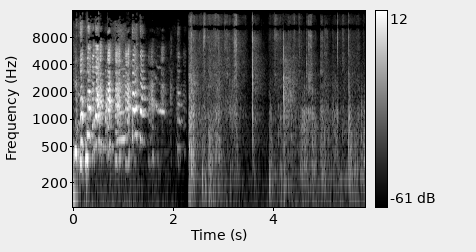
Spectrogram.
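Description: Children laughing and squealing for about a second and a half, then quieter scattered clicks and rustling.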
